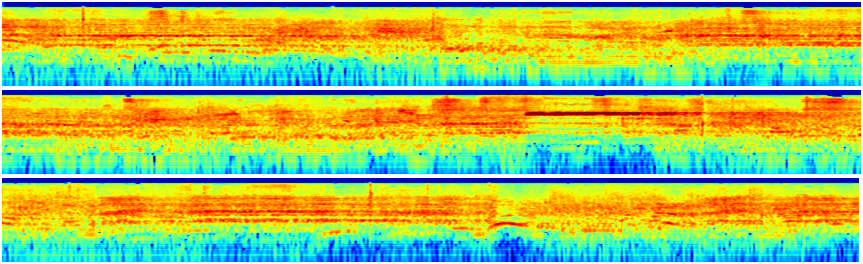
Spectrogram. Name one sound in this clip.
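A crowd chatters and cheers in a large echoing indoor stadium.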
